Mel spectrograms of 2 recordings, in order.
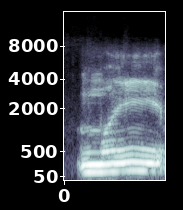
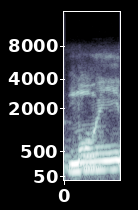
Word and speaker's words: ময়ি: ময়ি, ময়ি, দেখো মই নয়, ময়ি, ময়ি সর্বমিদম প্রোতম, ময়ি সর্বমিদম প্রোতম।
